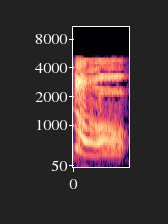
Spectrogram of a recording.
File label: hit; BattleSNDS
